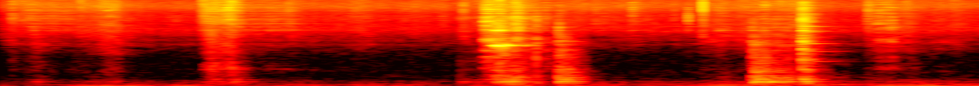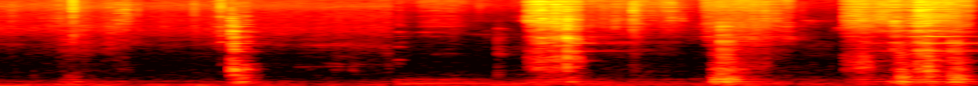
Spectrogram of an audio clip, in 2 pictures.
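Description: Intermittent scraping and clinking of a spoon stirring powdered sugar and milk powder together in a pan over medium heat, in short irregular bursts separated by quiet gaps.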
